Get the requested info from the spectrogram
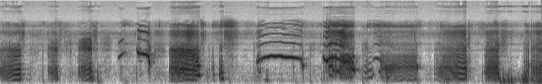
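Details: Nursing puppies feeding from their mother, giving a string of short whining squeals and yelps, some with sliding, whistle-like pitch, separated by brief pauses, with faint background noise.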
